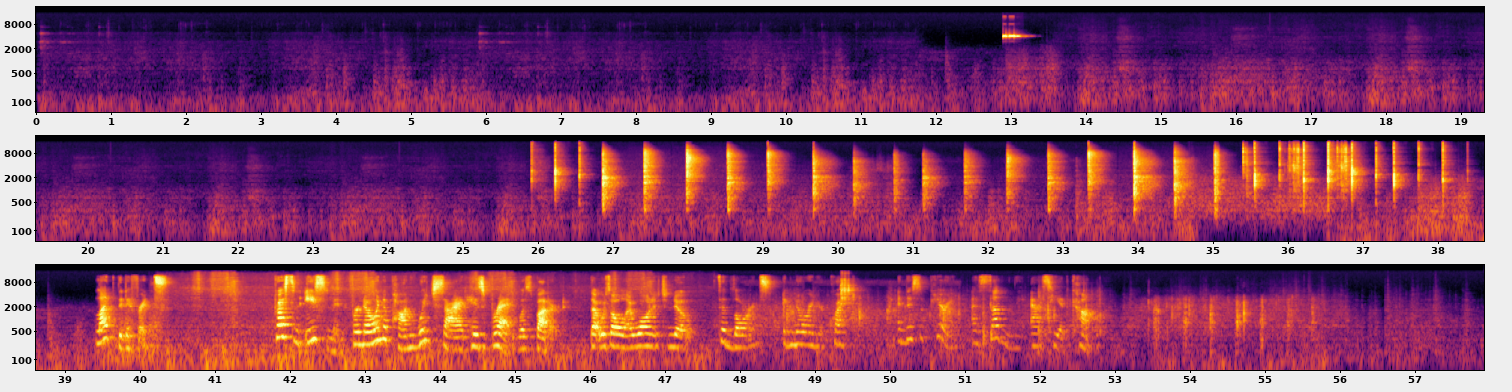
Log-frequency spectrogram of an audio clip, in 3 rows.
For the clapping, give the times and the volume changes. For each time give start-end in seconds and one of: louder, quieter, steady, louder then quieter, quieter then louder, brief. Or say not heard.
25.9-38.1 quieter then louder.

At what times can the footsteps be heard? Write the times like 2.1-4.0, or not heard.
48.0-55.9.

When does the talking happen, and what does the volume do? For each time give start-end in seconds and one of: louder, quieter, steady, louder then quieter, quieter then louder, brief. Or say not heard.
39.4-40.4 brief
41.8-52.8 quieter.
